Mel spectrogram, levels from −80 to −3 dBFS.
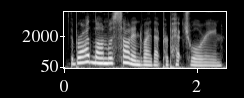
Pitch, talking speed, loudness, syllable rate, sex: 225 Hz, 220 wpm, -14 LUFS, 5.9 syllables/s, female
